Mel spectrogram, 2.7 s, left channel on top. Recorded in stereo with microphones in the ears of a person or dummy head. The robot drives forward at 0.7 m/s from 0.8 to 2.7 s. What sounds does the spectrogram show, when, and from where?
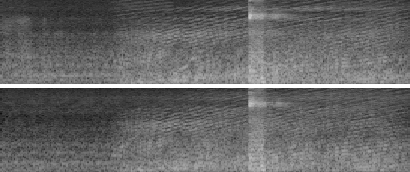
1.6 s a bird: centre (ahead or behind), 1.2 m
